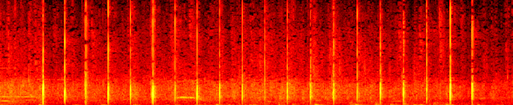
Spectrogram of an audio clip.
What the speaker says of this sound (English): big round of applause for them tonight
